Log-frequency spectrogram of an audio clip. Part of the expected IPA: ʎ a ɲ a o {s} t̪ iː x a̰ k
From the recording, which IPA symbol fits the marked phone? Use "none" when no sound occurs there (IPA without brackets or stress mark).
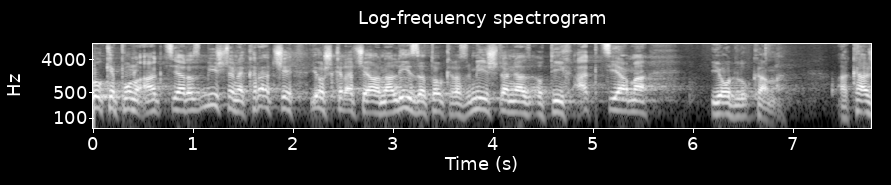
none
